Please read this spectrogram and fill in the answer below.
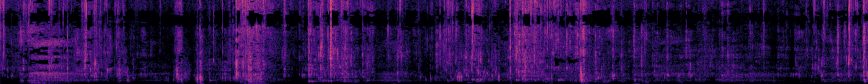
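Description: Shallow water lapping and trickling among shoreline rocks, with small irregular splashes and ticks as a caught trout is held in the shallows.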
